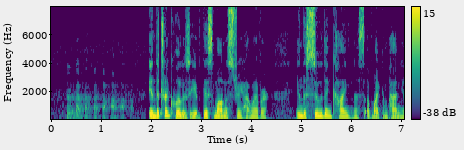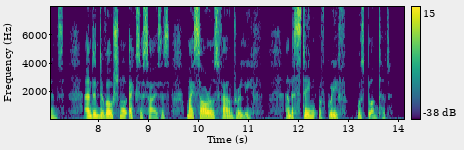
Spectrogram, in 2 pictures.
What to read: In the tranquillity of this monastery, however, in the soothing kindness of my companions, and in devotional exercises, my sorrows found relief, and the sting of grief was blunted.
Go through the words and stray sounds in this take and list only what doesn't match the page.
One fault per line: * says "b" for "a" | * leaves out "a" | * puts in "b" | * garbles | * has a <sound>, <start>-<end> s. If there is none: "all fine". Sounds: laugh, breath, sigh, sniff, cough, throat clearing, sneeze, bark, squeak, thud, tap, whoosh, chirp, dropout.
* has a laugh, 0.2-1.7 s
